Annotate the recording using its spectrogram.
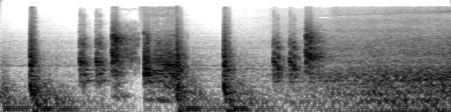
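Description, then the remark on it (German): Busy road traffic with many cars at a large roundabout on the way to France: a steady engine and road rumble, punctuated by a series of sharp thuds and whooshes at irregular intervals, with no talking. “Ui, wir sind jetzt in einem riesen Kreiselverkehr. Ah, hier sind voll viele Autos.”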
